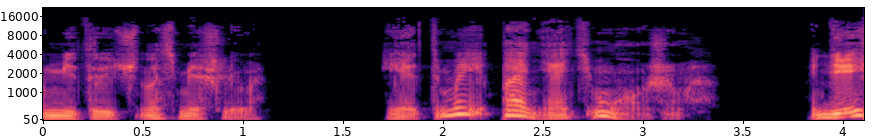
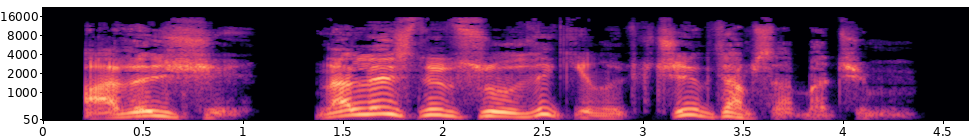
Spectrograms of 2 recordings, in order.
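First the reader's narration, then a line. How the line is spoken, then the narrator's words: Deep chest-voice exclamation. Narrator (Russian): грудным голосом воскликнул бывший князь, а ныне трудящийся Востока, гражданин Гигиенишвили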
